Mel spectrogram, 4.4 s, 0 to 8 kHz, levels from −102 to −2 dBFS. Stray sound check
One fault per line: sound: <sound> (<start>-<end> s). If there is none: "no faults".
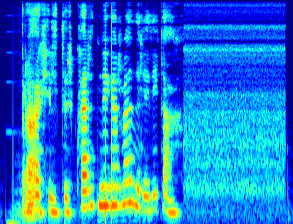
no faults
